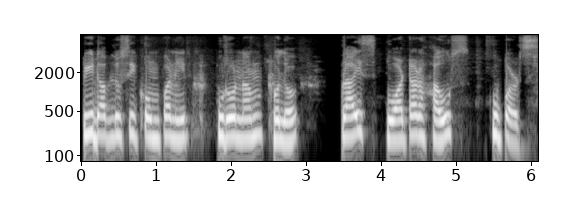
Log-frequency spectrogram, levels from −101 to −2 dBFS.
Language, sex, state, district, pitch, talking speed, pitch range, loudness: Bengali, male, West Bengal, North 24 Parganas, 200 Hz, 110 wpm, 185-220 Hz, -14 LUFS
